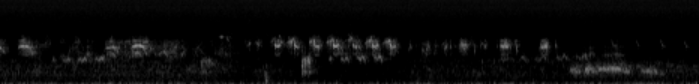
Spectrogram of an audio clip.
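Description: Faint birdsong: small birds chirping over and over in short high notes, with a lower call about eight seconds in.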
